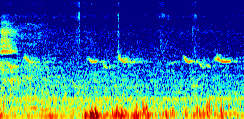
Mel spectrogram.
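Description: Honey bees buzzing around an opened hive, a faint steady hum, with a low thump about a second in.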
